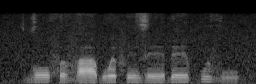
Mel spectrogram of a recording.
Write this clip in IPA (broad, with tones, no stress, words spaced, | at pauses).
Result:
doː˦fə˧ vaː˧ɡʷɛ̃˦fĩ˦ zeː˧ɗeː˦ kʷɨ˦vu˨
